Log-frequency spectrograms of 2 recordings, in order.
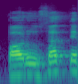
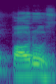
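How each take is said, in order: First: पौरुषत्व with TVA on the end; wrong form पौरुषत्व. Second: पौरुष without TVA on the end; correct form पौरुष. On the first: Teacher rejects the longer word, mistaken form. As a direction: say पौरुषत्व, pau-rush-tva. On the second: Teacher corrects पौरुषत्व, shorter form. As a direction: say पौरुष, pau-rush. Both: Shown as a demonstration. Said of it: "पौरुषत्व नहीं".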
